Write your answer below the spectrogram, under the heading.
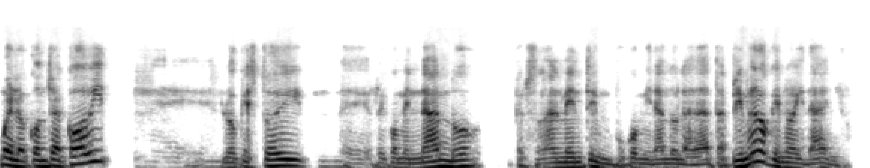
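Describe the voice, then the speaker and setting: The voice is somewhat breathy and its loudness swings widely. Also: man. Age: 70s. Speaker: medical researcher. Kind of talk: webinar Q&A. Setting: live webinar.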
